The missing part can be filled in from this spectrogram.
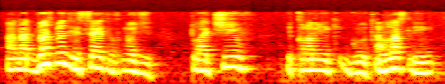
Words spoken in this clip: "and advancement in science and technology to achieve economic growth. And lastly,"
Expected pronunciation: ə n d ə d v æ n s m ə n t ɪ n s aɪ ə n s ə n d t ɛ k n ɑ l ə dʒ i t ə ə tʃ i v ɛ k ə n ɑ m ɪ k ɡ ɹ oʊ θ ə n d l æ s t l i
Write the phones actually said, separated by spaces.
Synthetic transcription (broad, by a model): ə n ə d v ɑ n s m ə n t ɪ n s aɪ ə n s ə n t ɛ k n ɑ l ə dʒ i t ə ə tʃ i v ɛ k ə n ɑ m ɪ k ɡ ɹ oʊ t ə n l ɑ s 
